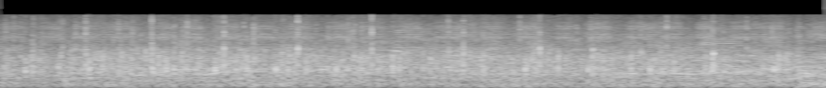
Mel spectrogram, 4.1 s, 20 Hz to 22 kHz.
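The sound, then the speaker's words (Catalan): A large audience at a 2025 Roquetes festival event applauds steadily as the mayor of Roquetes, Ivan García Martí, is invited to speak, a dense, continuous wash of many hands clapping at once, loud, holding an even level throughout with no voices standing out. “demanem que ens acompanyi il·lustríssim alcalde de Roquetes, el senyor Ivan García Martí, que ens dirà unes paraules, un fan aplaudiment.”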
